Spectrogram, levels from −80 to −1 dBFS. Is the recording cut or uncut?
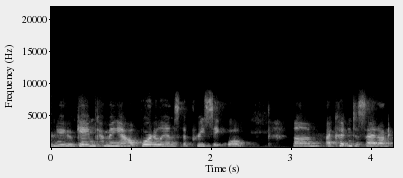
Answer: cut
